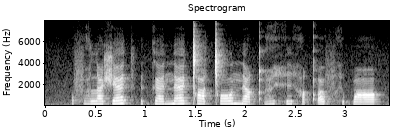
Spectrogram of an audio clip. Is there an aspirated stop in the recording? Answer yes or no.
no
